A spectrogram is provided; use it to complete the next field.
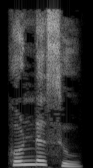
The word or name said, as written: ಖಂಡಿಸು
